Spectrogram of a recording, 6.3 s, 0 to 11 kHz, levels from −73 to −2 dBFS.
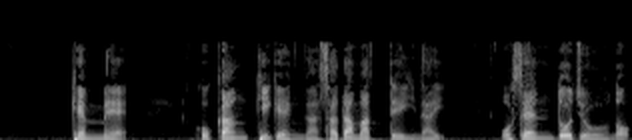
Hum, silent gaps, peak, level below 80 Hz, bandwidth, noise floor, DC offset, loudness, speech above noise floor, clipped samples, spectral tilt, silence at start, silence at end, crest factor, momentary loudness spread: none; none; -8 dBFS; -40 dBFS; 8 kHz; -62 dBFS; under 0.1%; -29 LUFS; 34 dB; under 0.1%; -5 dB/octave; 0.7 s; 0.05 s; 22 dB; 10 LU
